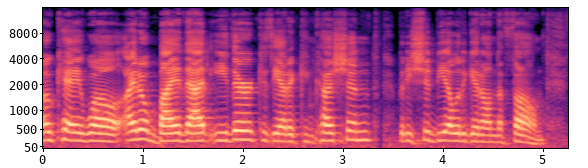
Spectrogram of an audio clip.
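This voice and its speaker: A woman talks in a plain, everyday voice. Her pace is fairly quick, her pitch medium, with ordinary pitch variation. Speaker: dating coach. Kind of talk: online group coaching class. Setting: group video call. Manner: conversational, many fillers.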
